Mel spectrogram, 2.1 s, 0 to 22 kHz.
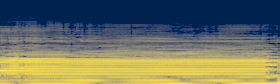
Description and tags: Canada Goose Expanded 3
A time expanded goose, sounds a little like a stringed instrument or some type of horn - weird!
